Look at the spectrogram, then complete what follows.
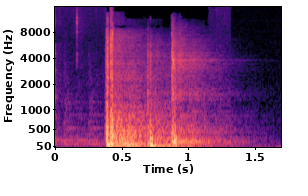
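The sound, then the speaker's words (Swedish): A man's body lands hard on a floor after a long fall, with a loud, heavy thud, quickly followed by two smaller knocks as it settles, then a short ringing decay into silence. “Han landar på ett golv. En rätt hård smäll blir det, men det gör inte ont, vilket förvånar honom.”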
